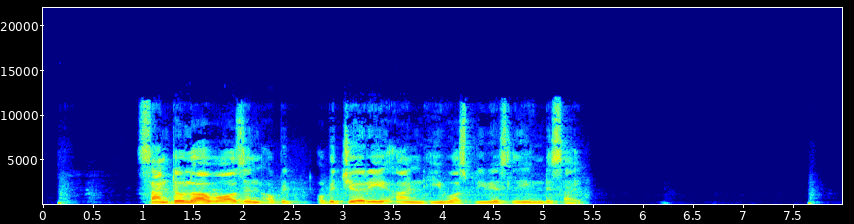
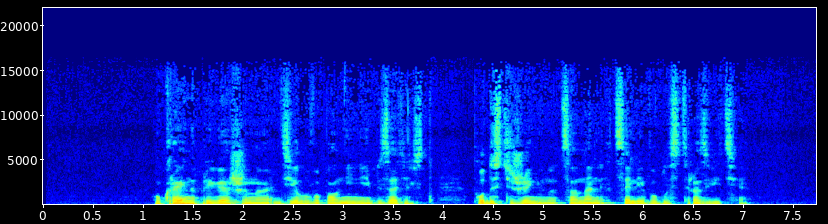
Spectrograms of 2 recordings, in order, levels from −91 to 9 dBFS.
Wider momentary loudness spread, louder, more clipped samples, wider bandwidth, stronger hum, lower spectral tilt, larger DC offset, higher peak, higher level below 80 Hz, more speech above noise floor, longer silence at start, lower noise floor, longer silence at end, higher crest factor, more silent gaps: first, 16 LU vs 10 LU; first, -19 LUFS vs -29 LUFS; neither; second, 12.5 kHz vs 16.5 kHz; neither; about the same, -5 dB/octave vs -6 dB/octave; neither; first, -2 dBFS vs -8 dBFS; about the same, -58 dBFS vs -58 dBFS; first, 67 dB vs 38 dB; second, 0.15 s vs 1.1 s; first, -85 dBFS vs -67 dBFS; second, 0.3 s vs 0.7 s; about the same, 20 dB vs 22 dB; neither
